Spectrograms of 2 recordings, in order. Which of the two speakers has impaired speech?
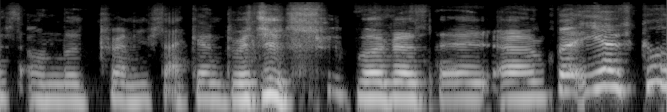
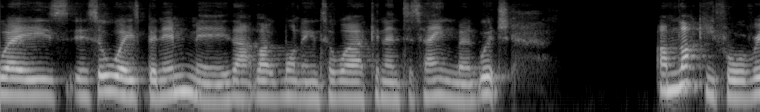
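The first: cerebral palsy; childhood surgery.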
